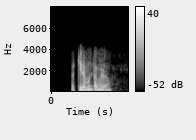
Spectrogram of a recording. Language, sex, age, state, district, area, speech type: Goan Konkani, male, 18-30, Goa, Bardez, urban, conversation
